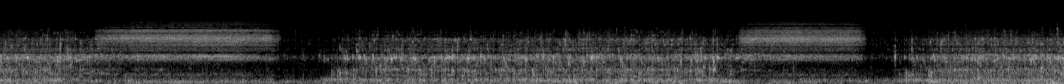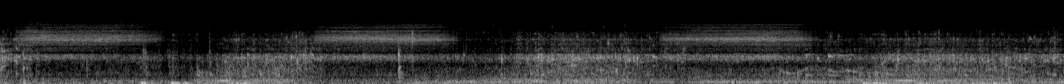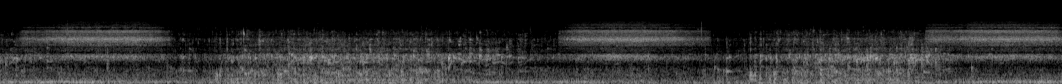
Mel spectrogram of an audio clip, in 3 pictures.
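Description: Diver breathing through an open-circuit scuba regulator underwater: a short hissing inhale every three to five seconds, with the rumbling gurgle of exhaled bubbles between.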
